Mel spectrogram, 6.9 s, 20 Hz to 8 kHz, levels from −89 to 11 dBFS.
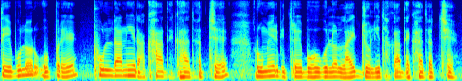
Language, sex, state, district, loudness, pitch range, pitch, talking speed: Bengali, male, Assam, Kamrup Metropolitan, -14 LUFS, 125-145 Hz, 130 Hz, 120 wpm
